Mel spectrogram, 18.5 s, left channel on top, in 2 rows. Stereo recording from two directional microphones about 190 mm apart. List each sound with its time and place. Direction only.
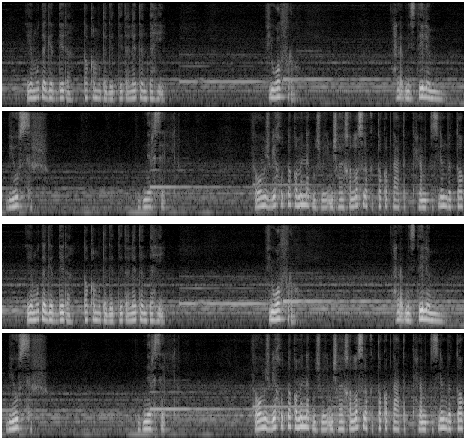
0.5 s a woman's voice: 10° right (ahead or behind)
5.3 s a woman's voice: 10° right (ahead or behind)
6.1 s music: 30° right (ahead or behind)
7.8 s a woman's voice: 10° right (ahead or behind)
12.1 s a woman's voice: 10° right (ahead or behind)
14.4 s a woman's voice: 10° right (ahead or behind)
